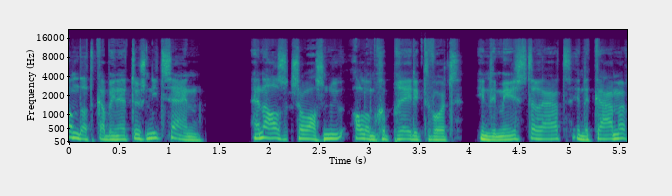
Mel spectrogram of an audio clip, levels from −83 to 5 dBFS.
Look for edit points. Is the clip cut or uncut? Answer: cut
